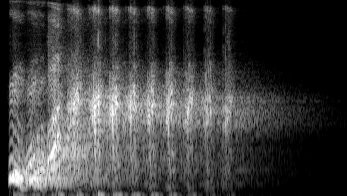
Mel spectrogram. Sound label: Laugh; Warframe; minigames; Caliber Chicks minigame; boss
